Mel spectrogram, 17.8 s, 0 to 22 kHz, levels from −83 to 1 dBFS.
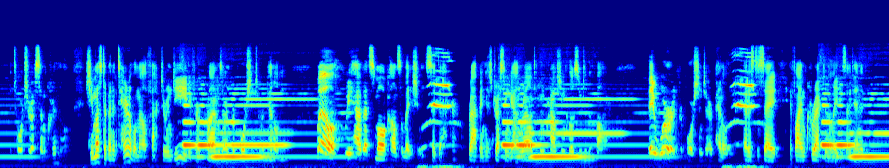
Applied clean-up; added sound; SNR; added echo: classical method log-MMSE.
